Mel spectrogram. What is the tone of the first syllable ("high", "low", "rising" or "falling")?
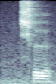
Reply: low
